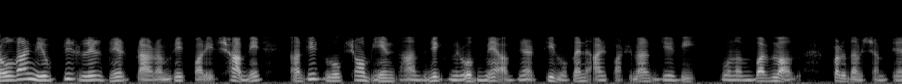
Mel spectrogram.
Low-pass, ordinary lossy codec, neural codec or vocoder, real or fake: 3.6 kHz; none; autoencoder, 22.05 kHz, a latent of 192 numbers a frame, VITS, trained on many speakers; fake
